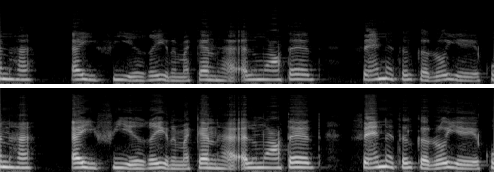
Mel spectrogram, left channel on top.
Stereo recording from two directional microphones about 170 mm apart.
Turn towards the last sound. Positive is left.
turn(degrees=-20)  # may be behind; listen again after turning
